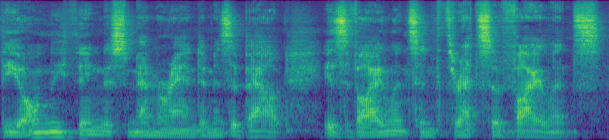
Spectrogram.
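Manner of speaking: put-on soft, low, feeble old man; mock a pitiful, quiet victim voice; Merrick Garland. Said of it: "He literally sounds like that".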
